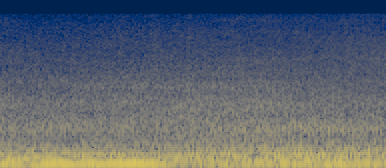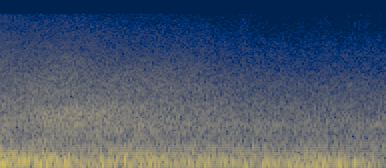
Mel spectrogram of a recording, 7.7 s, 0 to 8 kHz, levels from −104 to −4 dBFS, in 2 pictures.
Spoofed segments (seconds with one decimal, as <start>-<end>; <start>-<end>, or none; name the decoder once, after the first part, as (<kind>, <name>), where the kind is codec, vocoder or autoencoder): 2.6-4.0 (vocoder, Vocos)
